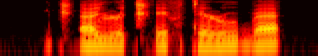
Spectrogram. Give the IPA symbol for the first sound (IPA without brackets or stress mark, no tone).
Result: t͡ʃʼ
